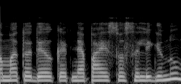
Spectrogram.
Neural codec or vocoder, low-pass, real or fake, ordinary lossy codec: none; 7.2 kHz; real; Opus, 24 kbps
